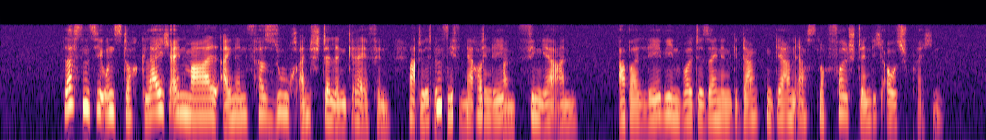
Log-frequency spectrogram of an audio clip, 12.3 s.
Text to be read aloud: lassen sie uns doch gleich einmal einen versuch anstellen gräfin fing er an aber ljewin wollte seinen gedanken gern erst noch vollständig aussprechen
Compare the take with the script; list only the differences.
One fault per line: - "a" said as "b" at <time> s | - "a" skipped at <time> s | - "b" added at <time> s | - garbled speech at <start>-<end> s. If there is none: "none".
- garbled speech at 5.1-6.4 s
